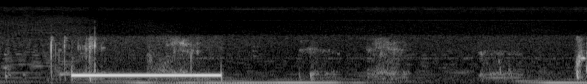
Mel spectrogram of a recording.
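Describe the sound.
Telephone dial tone on a landline call: a loud, steady, unbroken tone holds for about a second and a half, then a few faint, short tones follow at irregular intervals over a low background hum.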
